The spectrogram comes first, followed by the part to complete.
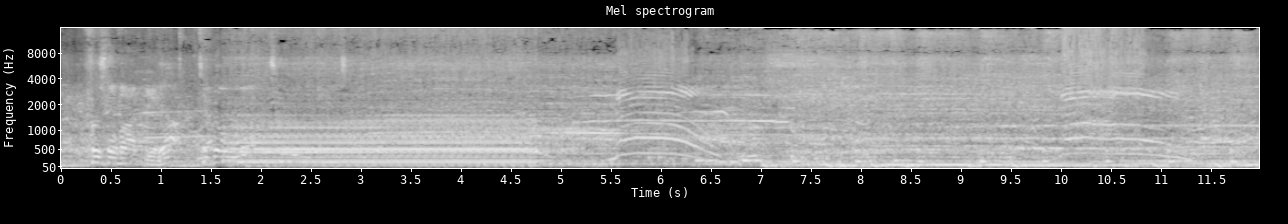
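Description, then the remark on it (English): At a draft party in a local bar in New Jersey, the New Jersey Devils' goal horn blasts one loud, steady, multi-toned note for about three seconds over a roaring crowd after the Devils select Simon Nemec second overall, then fans whoop and yell as the Devils' goal song plays beneath the cheering. “So towards the end there, you hear the Devils' goal horn and goal song playing.”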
